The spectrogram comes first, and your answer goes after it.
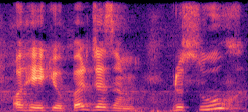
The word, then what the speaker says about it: رسوخ: ہے کے اوپر جزم۔ رسوخ، رے کے اوپر پیش، سین کے اوپر پیش، واو اور خے کے اوپر جزم۔ منطق لفظ ہوتا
